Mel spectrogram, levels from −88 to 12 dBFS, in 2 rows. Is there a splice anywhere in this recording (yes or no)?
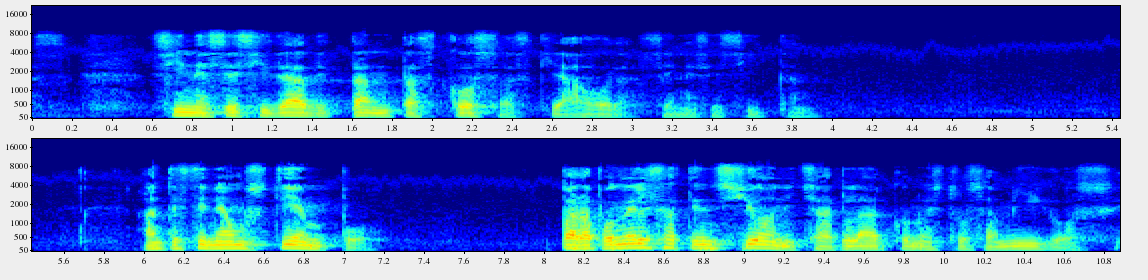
no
